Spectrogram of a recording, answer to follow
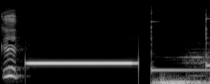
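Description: A loud, steady, high electronic beep tone held for about a second, then cut off sharply, after a very brief pitched sound at the start. Near the end, background music with chiming bell-like notes and a bass begins.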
